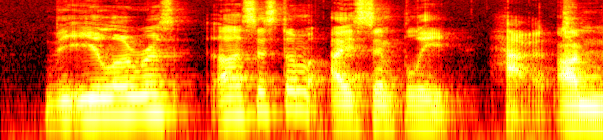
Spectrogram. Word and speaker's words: Elo: the discussion about that it's pronounced elo not elo we did and then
